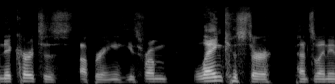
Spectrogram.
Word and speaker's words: Lancaster: This is not Pennsylvania. It's not Lancaster. It's Lancaster, but it's spelled the same way.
